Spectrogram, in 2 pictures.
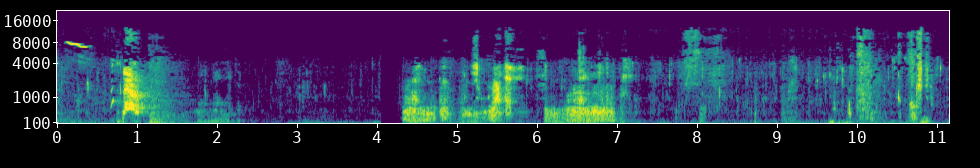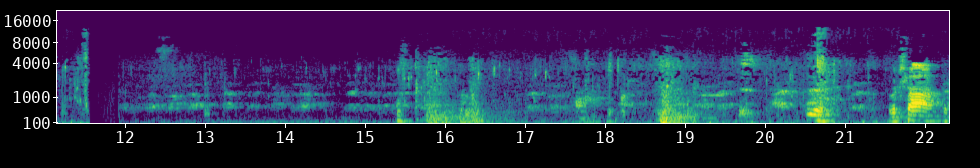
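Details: A litter of two-month-old Central Asian Shepherd Dog puppies at feeding time, giving a few short, rough barks in a cluster, then scattered yelps among chewing noises, with a person talking and coaxing them to eat throughout.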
